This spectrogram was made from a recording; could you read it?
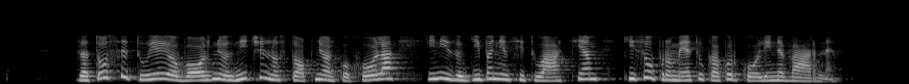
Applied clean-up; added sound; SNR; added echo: none; none; none; none.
